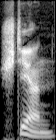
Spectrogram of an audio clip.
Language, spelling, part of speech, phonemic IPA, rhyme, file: German, Stirn, noun, /ʃtɪʁn/, -ɪʁn, De-Stirn.ogg
- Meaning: 1. forehead, brow (often used as an indicator of emotion) 2. frons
